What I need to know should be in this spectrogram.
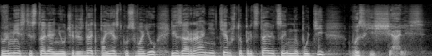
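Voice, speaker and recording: Mellow-voiced man telling a tale. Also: on the high side, moderate pace. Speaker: narrator of a children's musical audio play. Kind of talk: theatrical verse narration. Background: music.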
